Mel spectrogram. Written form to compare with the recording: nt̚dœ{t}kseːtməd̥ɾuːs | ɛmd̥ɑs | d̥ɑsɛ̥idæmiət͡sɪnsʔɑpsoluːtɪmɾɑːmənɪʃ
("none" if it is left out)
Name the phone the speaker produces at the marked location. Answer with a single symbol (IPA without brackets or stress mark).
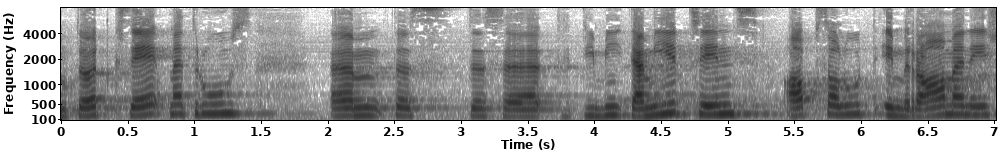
t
